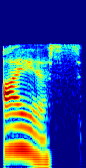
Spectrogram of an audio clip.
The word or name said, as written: eyas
